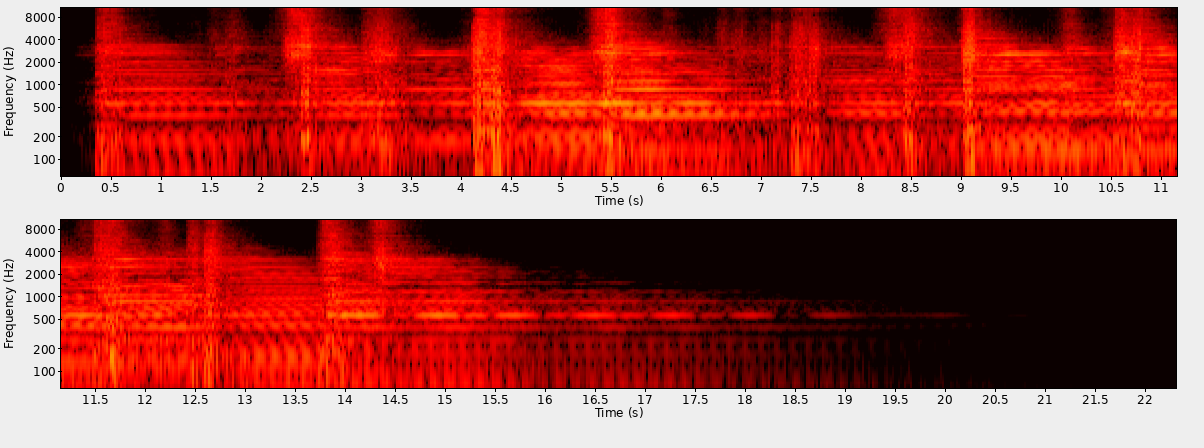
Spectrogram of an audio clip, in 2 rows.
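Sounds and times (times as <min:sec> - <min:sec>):
resonating buzz: 0:00.6 - 0:20.4.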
